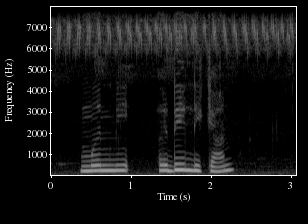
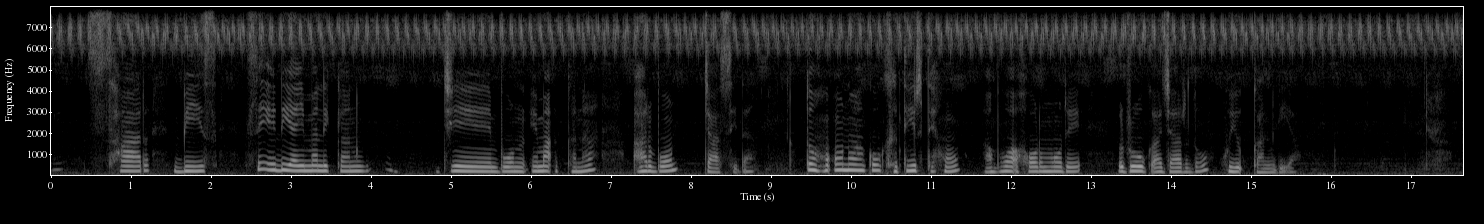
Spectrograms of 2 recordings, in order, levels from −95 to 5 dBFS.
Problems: none marked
